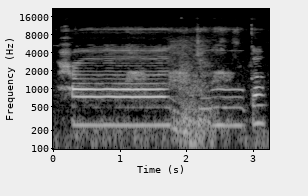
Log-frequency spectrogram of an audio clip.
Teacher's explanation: کر کے نکال دیتے ہیں جیم میں، حاجو کا ایسے نہیں، جھو جھو جھا جھا کی آواز نہیں آئے گی، مخرج میں رکنا ہے تو انشاءاللہ بالکل جیم صحیح نکلے گا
